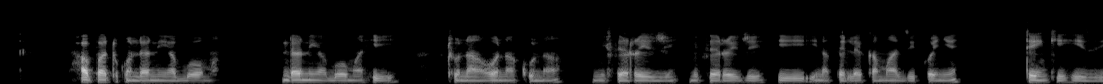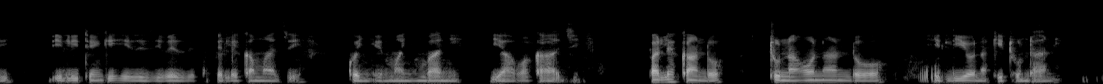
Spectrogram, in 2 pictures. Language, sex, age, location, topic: Swahili, male, 18-24, Nairobi, government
